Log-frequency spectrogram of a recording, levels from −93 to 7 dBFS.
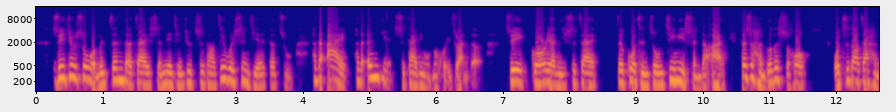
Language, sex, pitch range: Chinese, female, 155-205 Hz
